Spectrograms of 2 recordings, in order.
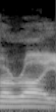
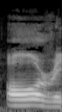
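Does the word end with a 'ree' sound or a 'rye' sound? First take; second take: rye; ree. First: The word ends with a 'rye' sound. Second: The word ends with a 'ree' sound. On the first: The speaker calls it right. "instead of awry" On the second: The speaker calls it wrong. "I said awry instead of"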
